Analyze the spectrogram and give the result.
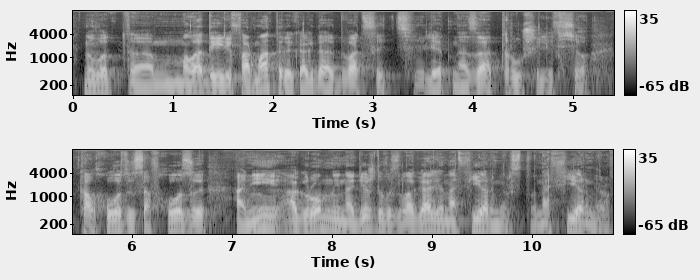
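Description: A man speaks in a fairly low pitch with a dark, mellow tone and ordinary pitch variation. His pace is fairly slow, and the background is quiet. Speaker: TV talk show host. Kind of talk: studio discussion moderating. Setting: studio. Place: studio. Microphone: headset.

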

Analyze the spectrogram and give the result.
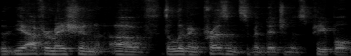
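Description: The voice has a dark, mellow tone with vocal fry and ordinary pitch variation. It moves at a moderate pace amid audible room echo. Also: man. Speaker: academic host introducing speaker. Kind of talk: formal introduction.

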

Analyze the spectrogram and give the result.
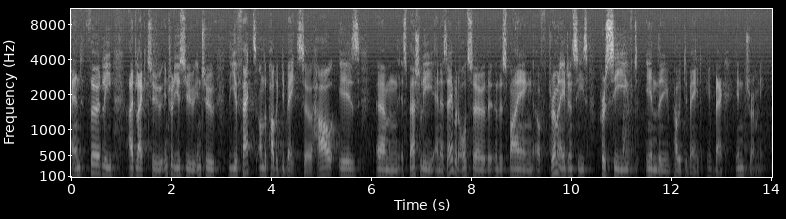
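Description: A man's pitch varies in an ordinary way as he talks at a moderate speed. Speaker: speaker. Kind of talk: lecture. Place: hall. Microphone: podium.

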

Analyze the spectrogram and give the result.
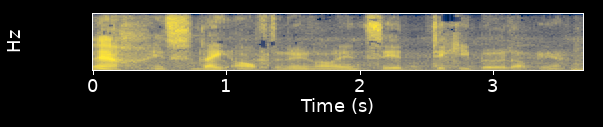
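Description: A man speaks at a moderate tempo. Background music can be heard behind him. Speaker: nature vlogger. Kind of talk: casual vlog chat. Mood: cheerful, enthusiastic. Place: open country. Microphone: phone near.

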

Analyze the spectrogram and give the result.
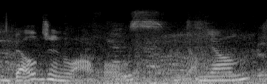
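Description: A woman speaks over loud background noise. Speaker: travel vlogger. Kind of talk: casual vlog chat. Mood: cheerful, relaxed. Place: cafe. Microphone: phone near.

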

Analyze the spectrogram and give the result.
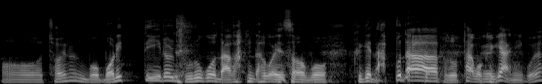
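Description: A man's lively intonation carries at a moderate pace over a quiet background. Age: young. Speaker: labor union leader; guest. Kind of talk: news interview. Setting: studio. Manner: halting, many fillers. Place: studio. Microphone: lapel.

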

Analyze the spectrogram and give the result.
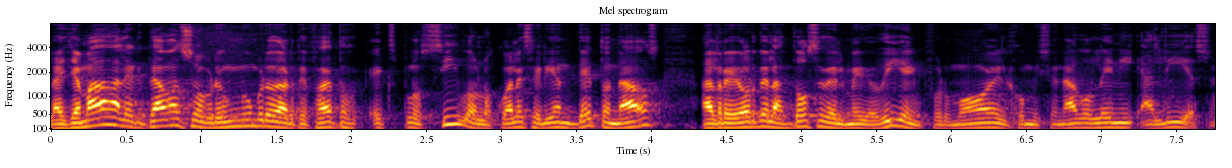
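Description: A man talks at a fairly quick pace with lively intonation. The background is quiet. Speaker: news anchor. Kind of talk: news reading. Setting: studio. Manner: formal, brisk and steady broadcast delivery. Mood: calm, formal. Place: studio. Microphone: lapel.

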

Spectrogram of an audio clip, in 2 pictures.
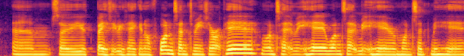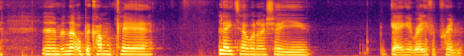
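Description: Speaking with a British accent, a woman keeps her intonation fairly even. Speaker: sewing content creator and pattern designer. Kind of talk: tutorial. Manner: casual, friendly.

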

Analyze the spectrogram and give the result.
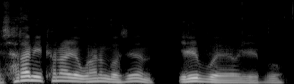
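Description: A man's voice has a dark, mellow tone at a moderate pace. The sound is dry and close with no echo, over a quiet background. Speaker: kiwiberry farmer. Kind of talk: outdoor farm tutorial vlog. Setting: outdoors in an orchard. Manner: casual, with many fillers.

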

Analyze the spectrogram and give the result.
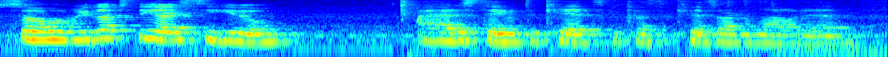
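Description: Speaking at a fast pace, a woman with a slightly mellow tone and fairly high pitch shows ordinary pitch variation amid audible room echo.

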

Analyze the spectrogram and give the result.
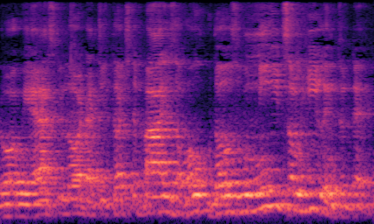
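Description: Strong room echo and light background noise accompany a man with a high pitch who talks at a fairly slow pace with very wide pitch swings. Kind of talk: prayer. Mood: earnest, reverent. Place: church. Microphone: camera far.

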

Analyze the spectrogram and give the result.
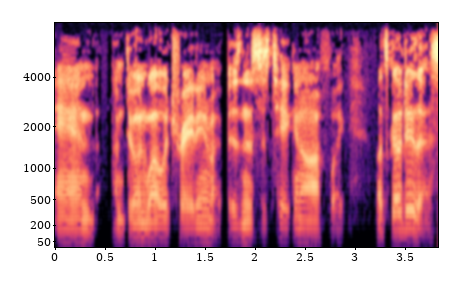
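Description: Speaking at a very fast pace, a man uses a fairly low voice. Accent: American. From Phoenix, Arizona. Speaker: trading educator. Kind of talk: webinar presentation. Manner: hesitant, many fillers.

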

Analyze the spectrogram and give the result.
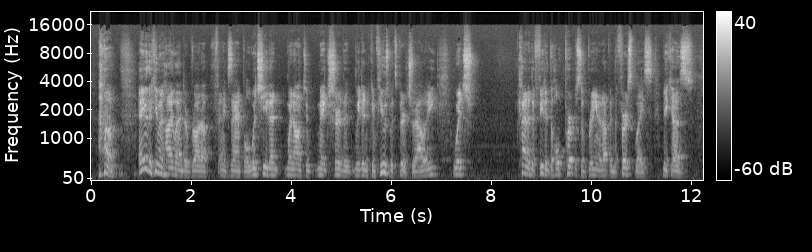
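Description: With audible room echo around him, a man speaks at a fairly quick pace and uses ordinary pitch variation. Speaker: video blogger. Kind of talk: casual vlog argument. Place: home room. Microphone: webcam.

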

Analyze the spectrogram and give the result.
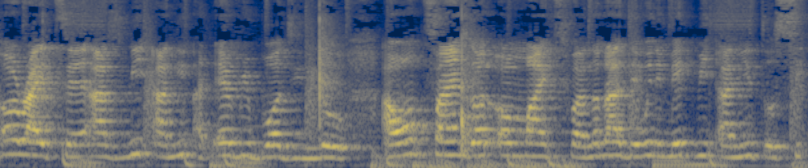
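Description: Clear music plays behind a woman whose raised, projected, high-pitched voice moves at a fairly quick pace. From Nigeria. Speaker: YouTuber. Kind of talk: casual talk to camera. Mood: animated, acting out frustration. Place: home room.

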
